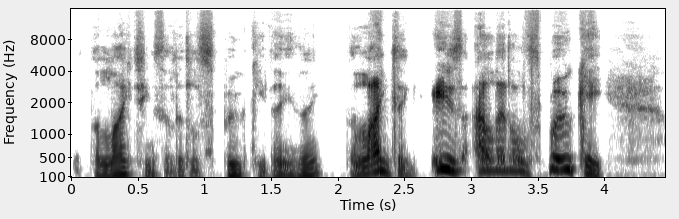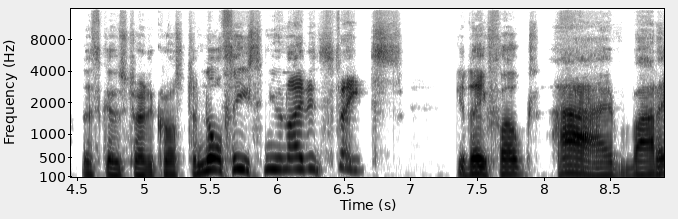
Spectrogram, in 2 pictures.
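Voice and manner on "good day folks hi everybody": put-on Texas accent. Greeting listeners in the northeastern United States: put-on Texas accent. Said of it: "I know that is Texas".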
